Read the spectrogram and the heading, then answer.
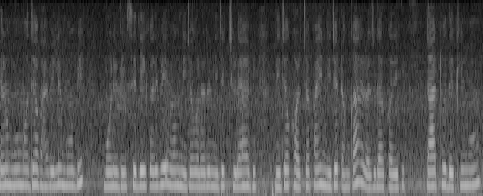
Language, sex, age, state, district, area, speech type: Odia, female, 30-45, Odisha, Subarnapur, urban, spontaneous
